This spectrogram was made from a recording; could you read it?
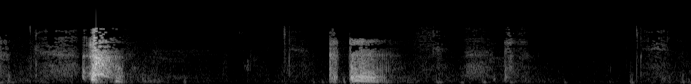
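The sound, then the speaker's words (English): A man coughs sharply a couple of times and clears his throat, with short bursts separated by quiet pauses and a few softer throat sounds. “Now I need a cough drop already.”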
